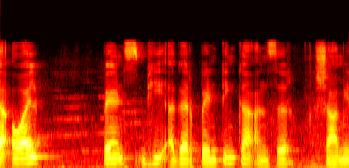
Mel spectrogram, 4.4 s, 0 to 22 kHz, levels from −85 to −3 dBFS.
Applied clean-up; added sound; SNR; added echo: none; none; none; none.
